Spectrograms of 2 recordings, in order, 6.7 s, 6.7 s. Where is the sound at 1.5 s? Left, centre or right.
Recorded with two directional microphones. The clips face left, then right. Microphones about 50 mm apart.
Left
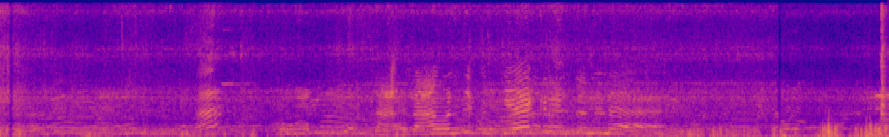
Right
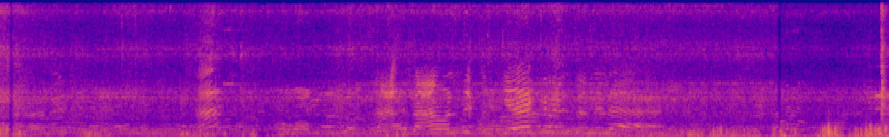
Left.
